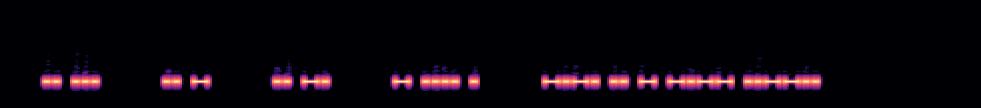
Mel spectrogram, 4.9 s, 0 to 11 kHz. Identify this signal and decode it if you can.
Morse code, heard as a keyed tone, about 47 wpm, 700 Hz. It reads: IS IT IN THE CITY?
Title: 2x Word-Spacing - Sentences from Top 300 Words - 50wpm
